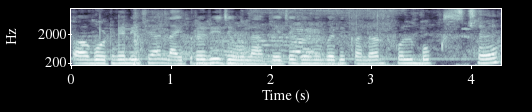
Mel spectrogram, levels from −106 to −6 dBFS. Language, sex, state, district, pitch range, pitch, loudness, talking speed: Gujarati, female, Maharashtra, Mumbai Suburban, 185-195 Hz, 190 Hz, -15 LUFS, 155 wpm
